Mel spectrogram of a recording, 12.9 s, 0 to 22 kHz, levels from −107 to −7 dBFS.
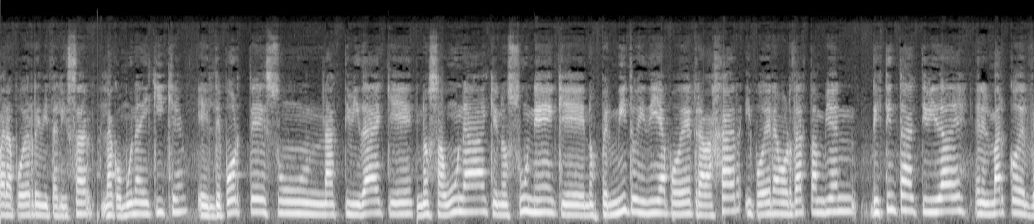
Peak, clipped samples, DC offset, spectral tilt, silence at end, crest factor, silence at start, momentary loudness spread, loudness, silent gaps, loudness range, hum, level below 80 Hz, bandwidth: -4 dBFS; under 0.1%; under 0.1%; -6 dB/octave; 0 s; 12 dB; 0 s; 3 LU; -17 LUFS; none; 1 LU; none; -56 dBFS; 11.5 kHz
